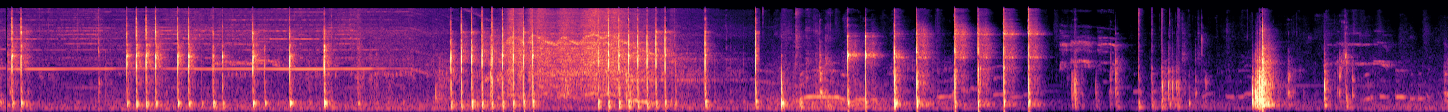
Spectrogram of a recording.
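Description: Steel chisel chopping and paring a round mortise into a dry tree-trunk log: a series of sharp wooden taps and knocks, with a fast run of taps around five seconds in and a single louder knock near the end.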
